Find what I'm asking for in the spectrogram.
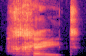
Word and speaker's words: chet: It's a chet, like C-H-E-T, but with a rasping ch sound, like in the word Bach, the German composer, Johann Sebastian Bach.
